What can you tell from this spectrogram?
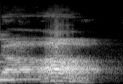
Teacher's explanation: That's an open syllable, so it's long. Da, you drag out that da. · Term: long vowel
